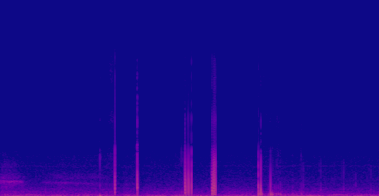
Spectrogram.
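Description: Short menu beeps sound as a cursor moves.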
